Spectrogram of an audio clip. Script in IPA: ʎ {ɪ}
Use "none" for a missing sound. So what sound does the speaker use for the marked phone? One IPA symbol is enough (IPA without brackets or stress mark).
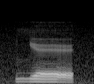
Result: ɛ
